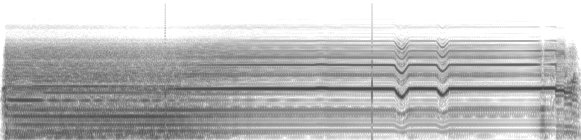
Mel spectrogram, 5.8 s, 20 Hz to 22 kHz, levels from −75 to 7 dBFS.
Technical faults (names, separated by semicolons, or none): repeated buffer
